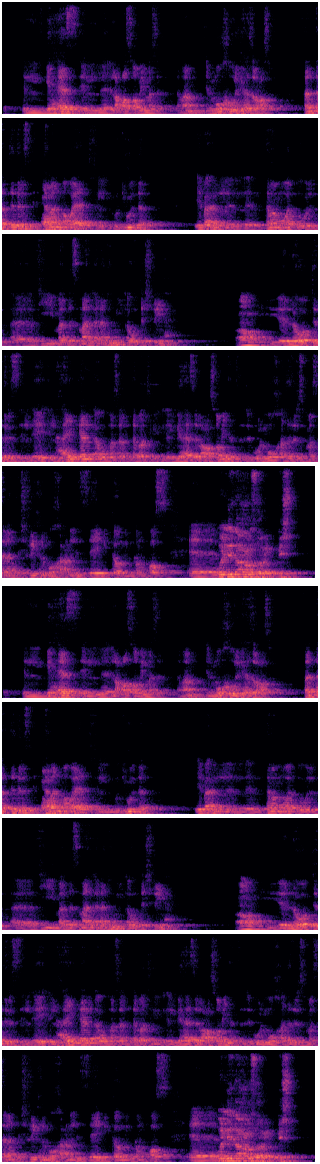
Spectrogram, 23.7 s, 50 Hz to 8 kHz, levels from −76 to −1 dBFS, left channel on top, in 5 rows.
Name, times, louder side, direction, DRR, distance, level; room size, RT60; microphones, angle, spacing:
voice 1, 0.3-2.3 2.6-4.0 4.5-6.9 7.6-12.0 13.4-21.4 21.7-22.3, equal, 50° left, -4 dB, 0.8 m, -31 dB
voice 2, 5.3-5.7 13.0-13.4 22.1-23.3, left 1 dB, 70° right, -6 dB, 0.8 m, -28 dB
2.1 x 2.1 x 2.7 m, 1.0 s
head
